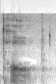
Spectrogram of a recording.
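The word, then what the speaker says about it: טוב: 히브리어로 한번 인사해 보겠습니다 보켈 톱 참 이렇게 써는 톱을 생각하시면 되는데 발음이 똑같아요 그런데이 톱이라고 하는 단어는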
